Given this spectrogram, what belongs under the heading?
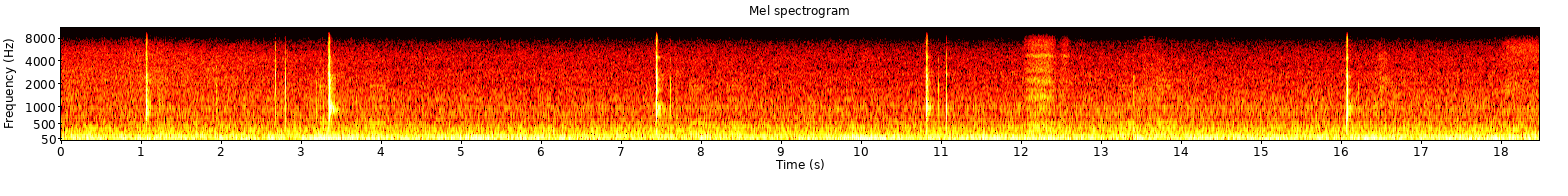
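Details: Hiccups recorded June 29, 2009 on a Flip Video camcorder: sharp, brief hiccup clicks at irregular intervals, about six in 18 seconds, over a quiet room hum.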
